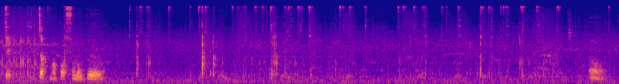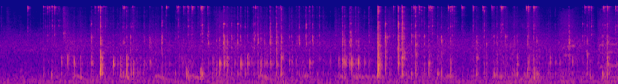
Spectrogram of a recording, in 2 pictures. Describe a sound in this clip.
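Upbeat game music plays throughout.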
